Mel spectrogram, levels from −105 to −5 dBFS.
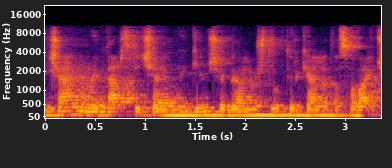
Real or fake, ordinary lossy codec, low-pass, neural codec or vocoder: real; MP3, 64 kbps; 10.8 kHz; none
